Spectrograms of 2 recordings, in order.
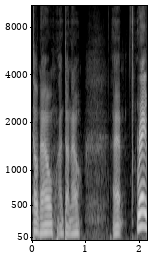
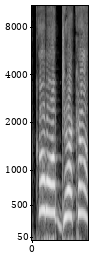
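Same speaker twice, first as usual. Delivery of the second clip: very high, as loud as possible cartoon scream; 11 dB louder than usual. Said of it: "a really loud Mickey Mouse voice".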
